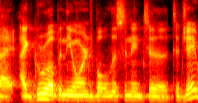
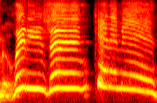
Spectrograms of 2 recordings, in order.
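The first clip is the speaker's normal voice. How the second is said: put-on very high tiny child voice, ring announcer style. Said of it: "I was already announcing back at the age of two".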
